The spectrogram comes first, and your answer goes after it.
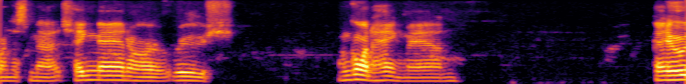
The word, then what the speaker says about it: Rush: Yeah, I thought it was Rush too, but he pronounces it as Roosh instead of Rush.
